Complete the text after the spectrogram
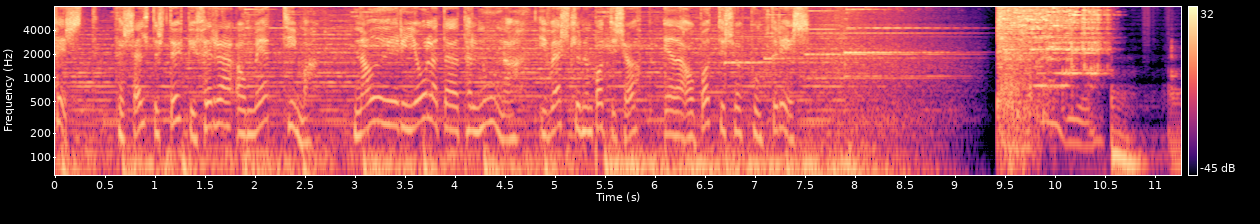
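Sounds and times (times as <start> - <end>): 
speech: 0.0 - 7.9
window pane glass shattering: 9.4 - 10.7.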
